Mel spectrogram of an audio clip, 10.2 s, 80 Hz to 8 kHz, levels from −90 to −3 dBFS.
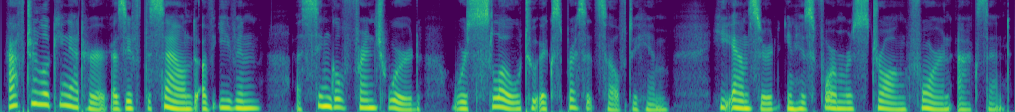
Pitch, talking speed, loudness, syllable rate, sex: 185 Hz, 170 wpm, -19 LUFS, 4.6 syllables/s, female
